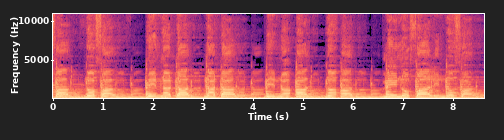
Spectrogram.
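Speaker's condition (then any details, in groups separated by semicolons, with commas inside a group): No condition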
